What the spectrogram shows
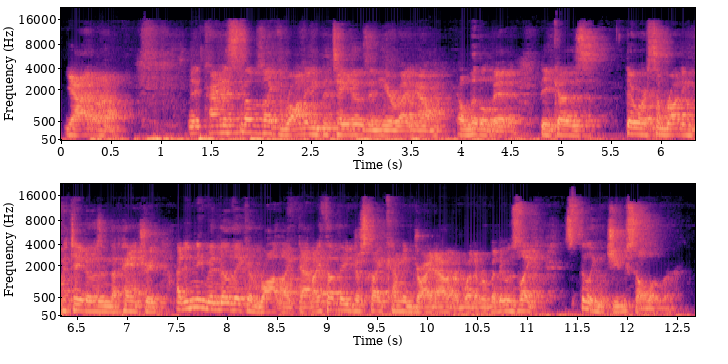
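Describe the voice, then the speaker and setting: A man's voice: mid-range voice, fairly quick. A man casually chatting on a livestream while he cooks in his apartment kitchen, rambling and often cutting himself off. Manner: rambling, self-interrupting, chatty. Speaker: streamer. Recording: very echoey room, faint background noise.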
